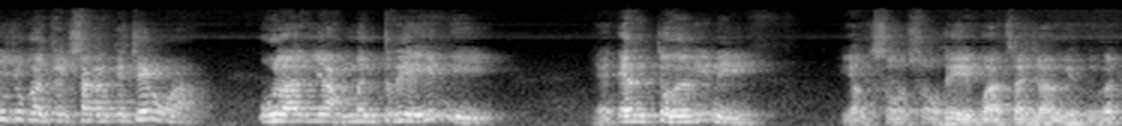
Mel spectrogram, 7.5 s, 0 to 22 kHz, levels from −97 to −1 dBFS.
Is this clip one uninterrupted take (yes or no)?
yes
